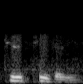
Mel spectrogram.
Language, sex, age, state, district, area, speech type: Punjabi, male, 45-60, Punjab, Barnala, rural, conversation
